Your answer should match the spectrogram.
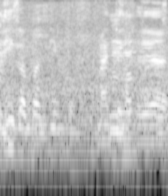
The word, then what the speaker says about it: Mandinka: It's Mandinka. Yeah. For real though? Yeah, you say it like Mandinka in Senegal, in Sierra Leone, you say Mandingo.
